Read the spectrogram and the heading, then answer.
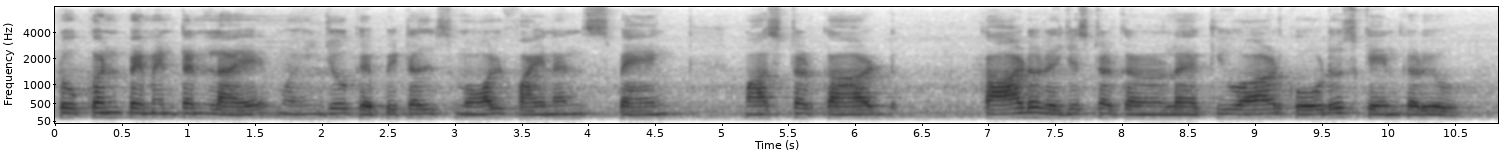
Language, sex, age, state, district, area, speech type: Sindhi, male, 45-60, Maharashtra, Mumbai Suburban, urban, read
